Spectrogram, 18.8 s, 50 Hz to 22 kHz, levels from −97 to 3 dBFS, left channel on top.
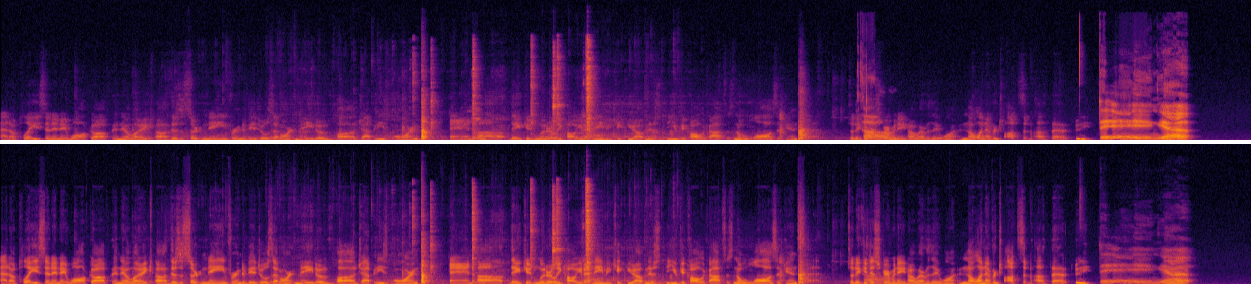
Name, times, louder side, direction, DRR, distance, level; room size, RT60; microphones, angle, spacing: voice 1, 0.0-6.3 6.7-12.3 12.7-16.4 17.5-17.8, right 7 dB, 75° right, 0.3 m, -33 dB
Skateboard, 1.0-16.8, right 1 dB, 15° right, 0.5 m, -42 dB
sound 1, 4.4-4.7 5.4-6.6 7.1-7.3 7.6-7.7 7.9-9.1, right 3 dB, 35° right, 1.3 m, -36 dB
voice 2, 6.9-7.3 12.9-13.4 16.5-17.8, left 8 dB, 85° left, 0.4 m, -29 dB
3.9 x 2.9 x 2.2 m
head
